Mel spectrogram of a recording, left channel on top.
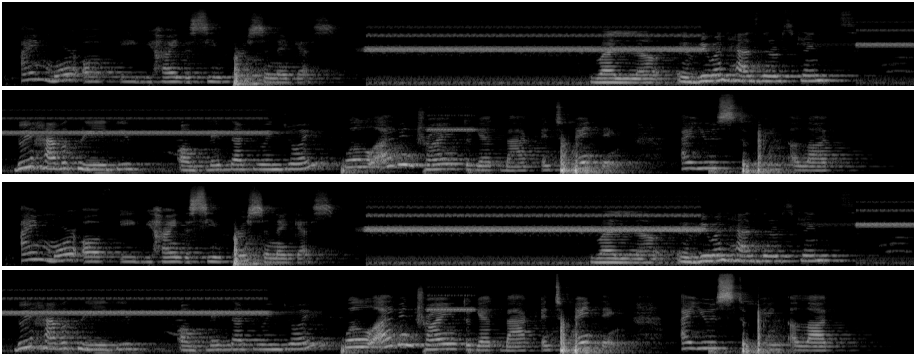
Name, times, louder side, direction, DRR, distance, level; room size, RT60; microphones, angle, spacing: voice 1, 0.2-3.3 8.9-9.0 12.5-17.4, right 2 dB, 45° right, 8 dB, 1.3 m, -33 dB
sound 1, 3.6-7.1 8.5-11.8 13.3-13.9, right 4 dB, 15° right, 0.8 m, -37 dB
voice 2, 5.9-8.3 9.2-10.5 10.9-12.3, left 1 dB, 15° left, 6 dB, 0.9 m, -33 dB
17.0 x 9.0 x 9.4 m, 1.1 s
head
